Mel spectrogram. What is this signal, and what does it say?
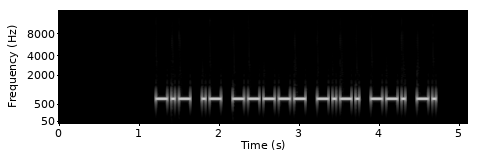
Morse code, heard as a keyed tone, about 25 wpm, 700 Hz. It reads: KA0CGN
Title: USA Call Signs - 6 Characters - Repeated 3x - 25wpm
